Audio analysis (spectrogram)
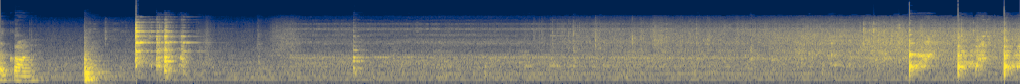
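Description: Onion sizzles steadily in hot oil in a pan while a utensil stirs and clinks against it, with sharper scraping knocks at the start and end.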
